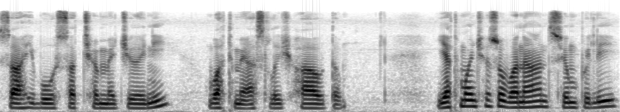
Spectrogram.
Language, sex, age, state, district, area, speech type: Kashmiri, male, 60+, Jammu and Kashmir, Ganderbal, rural, spontaneous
